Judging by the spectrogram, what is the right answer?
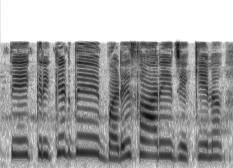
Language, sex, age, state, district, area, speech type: Dogri, female, 18-30, Jammu and Kashmir, Udhampur, rural, spontaneous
